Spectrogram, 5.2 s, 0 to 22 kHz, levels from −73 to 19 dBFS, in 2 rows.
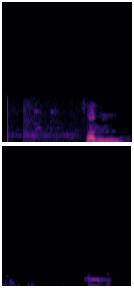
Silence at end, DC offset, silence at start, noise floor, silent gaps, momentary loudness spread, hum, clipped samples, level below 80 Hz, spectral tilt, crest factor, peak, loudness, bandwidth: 0.45 s; under 0.1%; 0.4 s; -77 dBFS; none; 25 LU; none; under 0.1%; -82 dBFS; -4 dB/octave; 30 dB; -8 dBFS; -31 LUFS; 7.8 kHz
